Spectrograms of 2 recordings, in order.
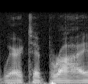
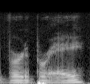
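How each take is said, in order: First: It is pronounced the Latin way. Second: It is pronounced the English way. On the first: "in Latin, of course, this would be" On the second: "in English, ... the plural we say"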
